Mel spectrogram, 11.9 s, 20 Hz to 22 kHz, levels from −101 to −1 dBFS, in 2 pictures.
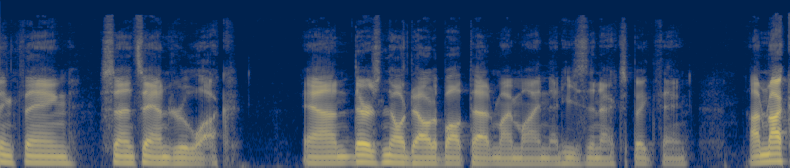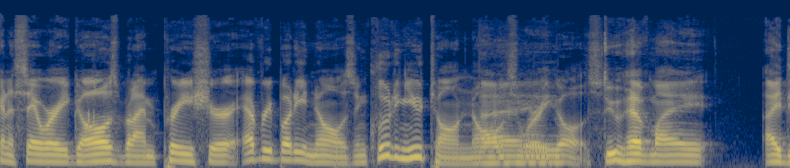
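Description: At 1.55 s, and again from 6.59 to 6.63 s between "to say where he" and "but I'm pretty sure", DAB burbling appears. Residual bit errors slip past error correction and corrupt samples in single MP2 sub-bands. The result is short blips of noise in the speech, not the clean silent gap of a dropout.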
